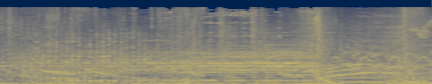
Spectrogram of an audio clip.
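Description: Film-trailer mix of car-chase sound effects: tires screeching in curving squeals, twice, over music with a heavy bass. Around the middle a high, steady mechanical whine sounds.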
